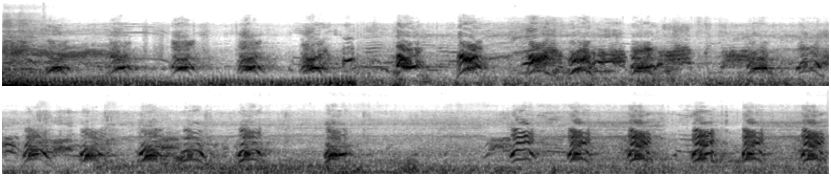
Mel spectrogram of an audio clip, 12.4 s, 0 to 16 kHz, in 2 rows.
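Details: Roku, a pet Welsh Corgi, barks while chasing a Kuroneko Yamato RC car, filmed 13 February 2021: sharp repeated barks roughly twice a second in uneven bursts, with a pause near the tenth second and motor hum underneath.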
